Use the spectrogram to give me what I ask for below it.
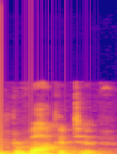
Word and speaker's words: provocative: So what happens in this case is, notice there is no shift in the position of accent. Provoke, provocative. That means it's that second syllable that will be stressed.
